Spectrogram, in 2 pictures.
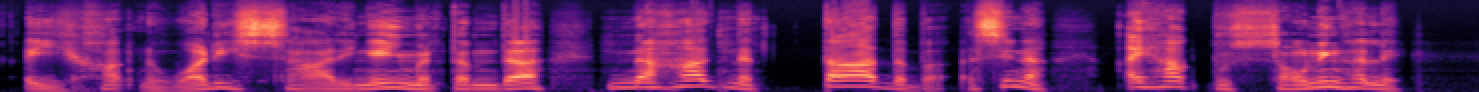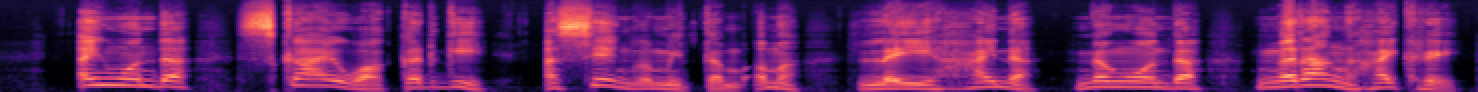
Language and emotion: Manipuri, angry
